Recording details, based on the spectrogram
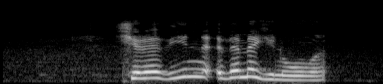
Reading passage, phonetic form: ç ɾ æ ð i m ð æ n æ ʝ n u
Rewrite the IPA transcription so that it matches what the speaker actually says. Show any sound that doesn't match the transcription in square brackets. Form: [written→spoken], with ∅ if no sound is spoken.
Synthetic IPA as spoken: ç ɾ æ ð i [m→n] ð æ [n→m] æ ʝ n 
